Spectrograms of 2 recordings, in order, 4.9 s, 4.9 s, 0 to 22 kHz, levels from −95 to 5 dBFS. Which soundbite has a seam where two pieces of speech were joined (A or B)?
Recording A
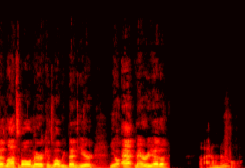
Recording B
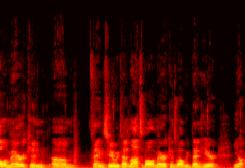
A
